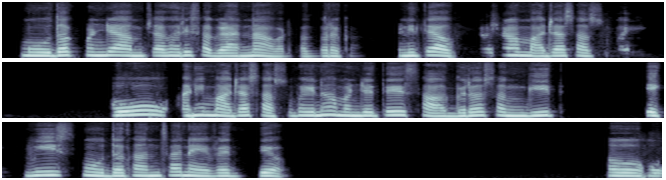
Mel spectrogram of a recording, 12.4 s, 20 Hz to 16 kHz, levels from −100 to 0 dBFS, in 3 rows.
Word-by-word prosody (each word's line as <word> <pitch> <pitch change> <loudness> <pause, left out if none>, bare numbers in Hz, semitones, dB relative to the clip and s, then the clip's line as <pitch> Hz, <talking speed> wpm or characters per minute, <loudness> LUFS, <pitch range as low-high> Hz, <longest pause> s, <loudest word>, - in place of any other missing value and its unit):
मोदक 210 +2 +3
म्हणजे 225 0 +2
आमच्या 205 -1 +1
घरी 210 +1 +1
सगळ्यांना 185 -1 +1
आवडतात 165 -1 -7
बरं 180 -1 -2
का 180 - -33 0.3
आणि 200 +1 +2
त्या 230 -2 +4
अक्षरशः 210 +3 -4
माझ्या 195 +1 +1
सासूबाई 200 +8 -7 0.9
हो 255 +3 +4
आणि 215 +3 +3
माझ्या 220 -2 +2
सासूबाईना 220 +4 0
म्हणजे 210 -1 +3
ते 240 0 +3
साग्रसंगीत, 200 +1 +1 0.6
21 220 +3 -1
मोदकांचा 200 0 +1
नैवेद्य. 190 -1 0 2.1
हो, 195 -2 +2
हो. 185 - -3
205 Hz, 120 wpm, -20 LUFS, 190-225 Hz, 2.1 s, त्या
